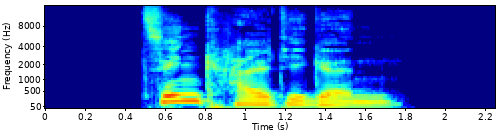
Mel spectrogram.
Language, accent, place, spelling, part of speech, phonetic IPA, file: German, Germany, Berlin, zinkhaltigen, adjective, [ˈt͡sɪŋkˌhaltɪɡn̩], De-zinkhaltigen.ogg
- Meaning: inflection of zinkhaltig: 1. strong genitive masculine/neuter singular 2. weak/mixed genitive/dative all-gender singular 3. strong/weak/mixed accusative masculine singular 4. strong dative plural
